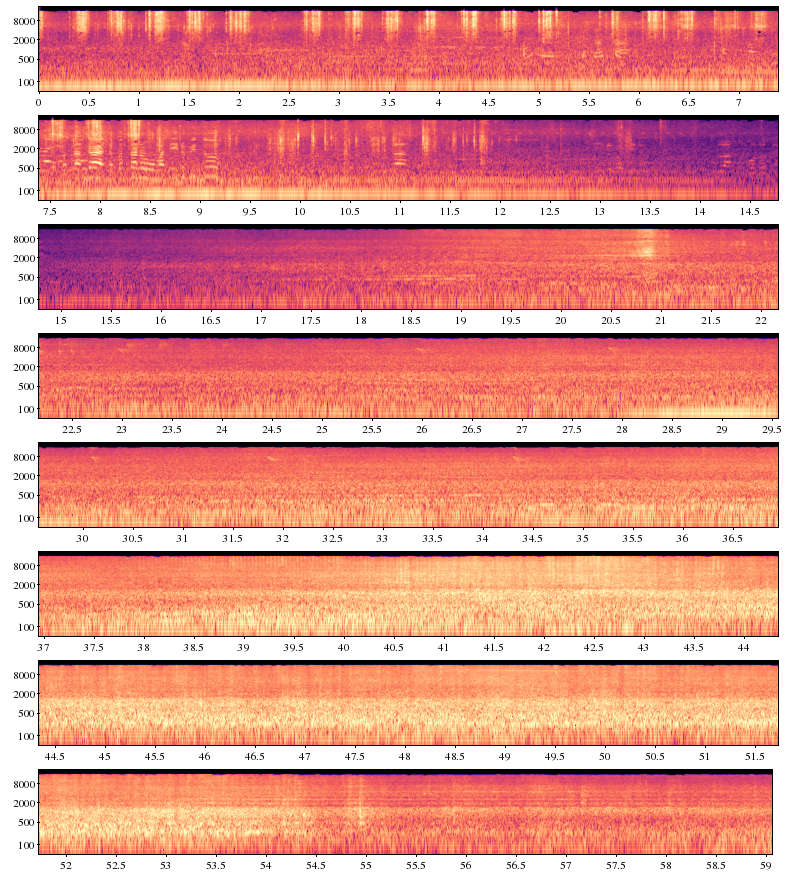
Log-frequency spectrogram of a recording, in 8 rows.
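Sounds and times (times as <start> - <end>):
train wheels on rails: 0.0 - 13.8, 17.6 - 59.0
diesel locomotive engine rumble: 0.0 - 59.0.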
